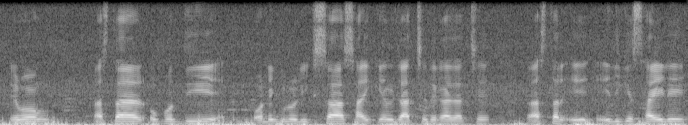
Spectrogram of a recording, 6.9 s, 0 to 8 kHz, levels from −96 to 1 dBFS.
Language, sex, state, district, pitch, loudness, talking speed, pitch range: Bengali, male, West Bengal, Jhargram, 125 Hz, -18 LUFS, 140 wpm, 120-130 Hz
